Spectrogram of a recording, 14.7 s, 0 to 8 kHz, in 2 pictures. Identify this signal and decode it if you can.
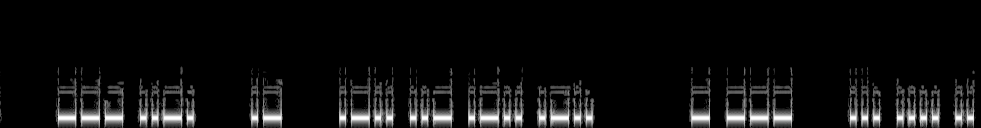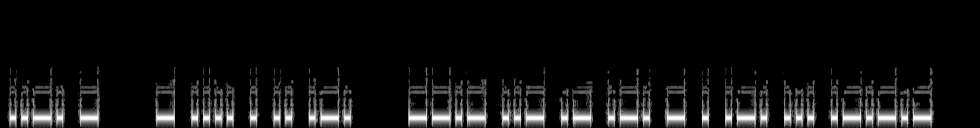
Morse code, heard as a keyed tone, about 27 wpm, 650 Hz. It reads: OF A LULL TO SHIFT THEIR QUARTERS.
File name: Book Two / 01-Chapter 1 - 27 WPM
